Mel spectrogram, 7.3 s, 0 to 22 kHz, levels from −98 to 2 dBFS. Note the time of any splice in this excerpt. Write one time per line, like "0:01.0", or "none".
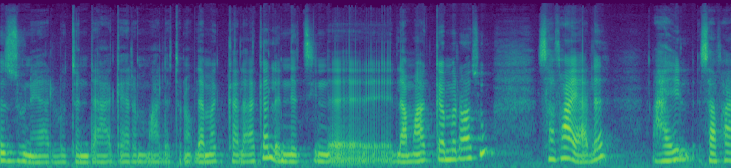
0:01.9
